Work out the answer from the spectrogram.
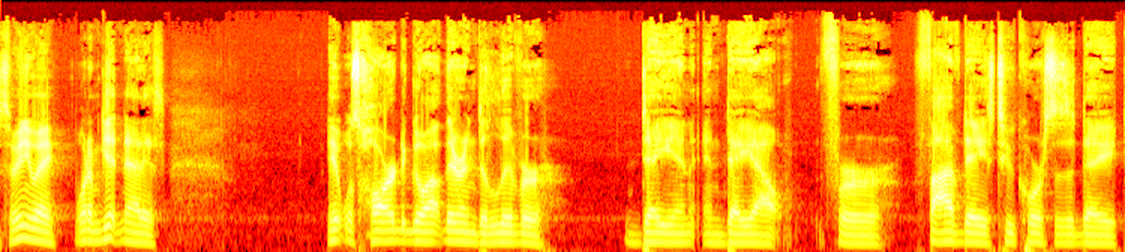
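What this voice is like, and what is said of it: Strained, sore-sounding voice. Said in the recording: “throat was killing me ... my voice is a little is hurting”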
